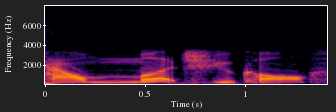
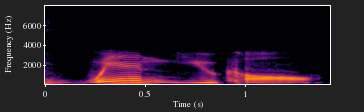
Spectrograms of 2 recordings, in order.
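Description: First: "much" stressed, slow and falling. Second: "when" stressed, slow and falling. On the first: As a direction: lean on "much" in "how much you call". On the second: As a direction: lean on "when" in "when you call". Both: Shown as a demonstration. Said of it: "as important as how you sound".

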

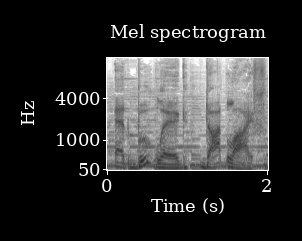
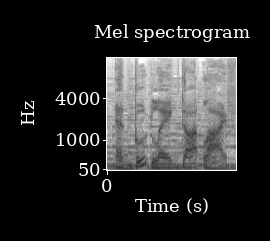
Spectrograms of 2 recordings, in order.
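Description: No difference in how they are said.

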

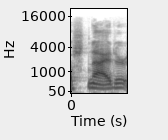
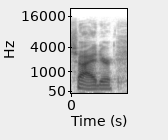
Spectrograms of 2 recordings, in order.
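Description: First: "Schneider" said with an n, SHNY-der; wrong pronunciation. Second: "Scheider" said SHY-der, with no n; correct pronunciation. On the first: Host correcting a common mispronunciation, "Schneider" with n. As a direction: say "Schneider" with the added n sound. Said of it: "it's Scheider". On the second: Host giving the actor's right name, "Scheider" as SHY-der. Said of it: "who people often call Schneider". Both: Shown as a demonstration.

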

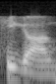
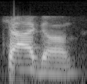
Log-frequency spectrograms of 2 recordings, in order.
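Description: First: Qigong said as "chee-gong"; correct pronunciation. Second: Qigong said as "chai-gong"; mispronounced. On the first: Shown as a demonstration. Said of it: "but he's called it Qigong". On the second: Retold or imitated. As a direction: say Qigong with "chai" at the start, like the caller. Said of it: "it's called Qigong".

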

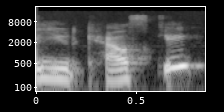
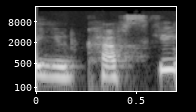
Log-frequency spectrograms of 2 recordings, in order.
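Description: First: "Yudkowsky" said the English way, "yood-COW-skee"; English pronunciation. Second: "Yudkowsky" said the Hebrew way, "yood-KUFF-skee"; Hebrew pronunciation. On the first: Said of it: "In English, we say". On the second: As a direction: say "Yudkowsky" as in Hebrew, middle syllable "kuf". Shows Hebrew pronunciation of surname. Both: Shown as a demonstration.

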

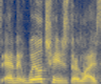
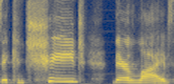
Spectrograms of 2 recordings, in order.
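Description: First: The word will leaned on, firm and certain; stress on will. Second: Said in the usual way. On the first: Real, not acted. Teary host insists on will, stressed. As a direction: push will to insist it happens. Emotional repeated promise.

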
